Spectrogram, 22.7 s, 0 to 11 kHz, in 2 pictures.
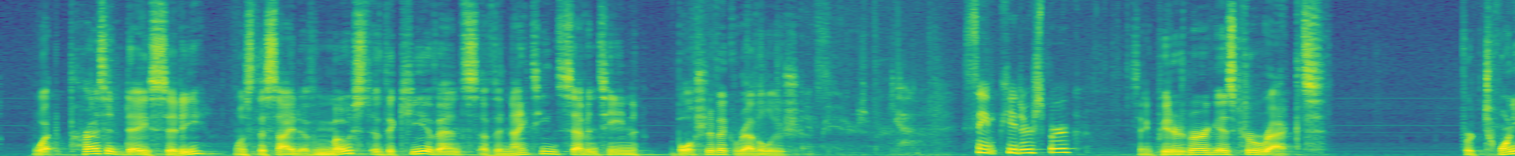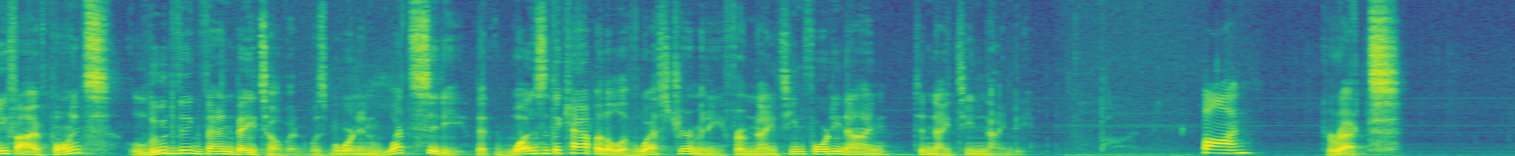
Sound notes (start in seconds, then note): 6.2 whispering; 19.1 whispering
